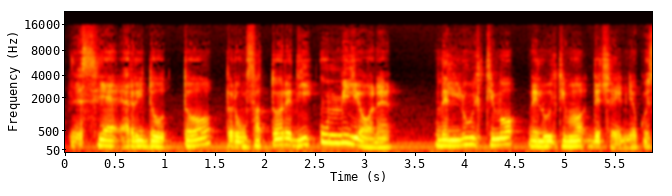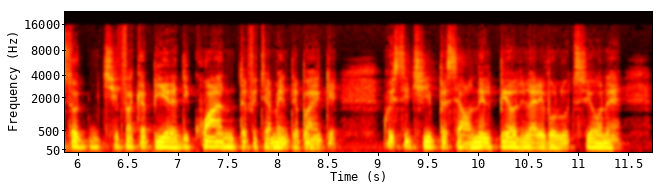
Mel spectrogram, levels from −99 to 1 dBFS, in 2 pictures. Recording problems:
household noises; faint; throughout; 20 dB below the speech

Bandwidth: 15.5 kHz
